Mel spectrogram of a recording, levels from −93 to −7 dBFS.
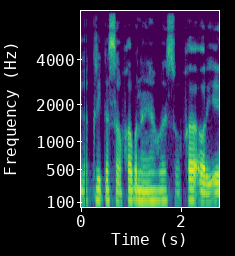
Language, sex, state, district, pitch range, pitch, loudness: Hindi, male, Bihar, Sitamarhi, 110-115 Hz, 115 Hz, -19 LUFS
